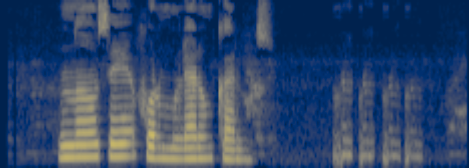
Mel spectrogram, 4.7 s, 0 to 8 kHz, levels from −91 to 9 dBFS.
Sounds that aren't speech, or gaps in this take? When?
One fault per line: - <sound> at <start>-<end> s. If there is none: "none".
- laugh at 3.3-4.2 s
